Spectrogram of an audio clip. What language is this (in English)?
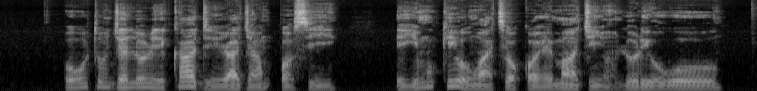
Yoruba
